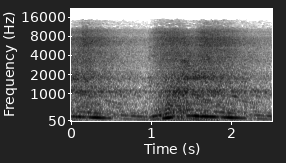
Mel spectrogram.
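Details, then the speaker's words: Honda Accord V6 with modified exhaust and broken-out catalytic converter pieces, a few rattling back toward the muffler; quick blips rise and fall cleanly, throaty note, louder and more responsive with a little grunt, revving healthy. "it sounds a little bit louder as you guys can see definitely a lot more responsive still doesn't sound too bad has a little bit of a grunt to it but nothing crazy which I'm totally okay with"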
